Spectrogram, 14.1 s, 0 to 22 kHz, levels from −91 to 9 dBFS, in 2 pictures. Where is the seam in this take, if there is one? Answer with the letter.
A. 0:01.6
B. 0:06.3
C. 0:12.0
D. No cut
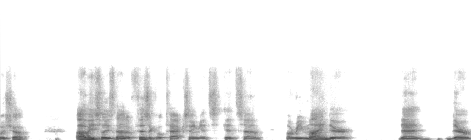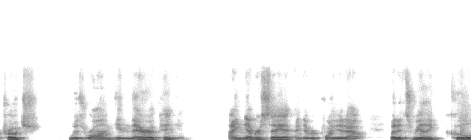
D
